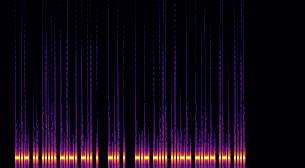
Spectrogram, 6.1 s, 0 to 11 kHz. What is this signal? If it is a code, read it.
Morse code, heard as a keyed tone, about 40 wpm, 700 Hz. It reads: KI5CDE DE KB3YRH
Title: USA Callsign DE Callsign 40wpm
